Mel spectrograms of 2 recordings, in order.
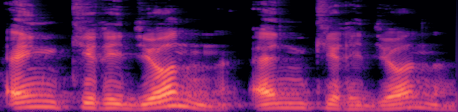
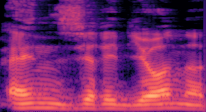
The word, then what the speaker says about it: Enchiridion: Especialmente no tratado de catequese de Santo Agostinho, que se chama Enchiridion no grego, ou Enziridion, depende da pronúncia, ele vai dizer também essa palavra interessante.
